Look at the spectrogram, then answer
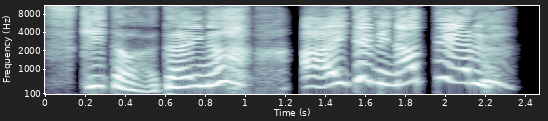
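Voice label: Voice variable chant, Japanese; harle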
